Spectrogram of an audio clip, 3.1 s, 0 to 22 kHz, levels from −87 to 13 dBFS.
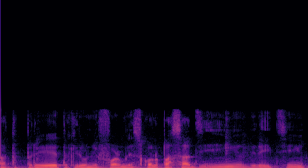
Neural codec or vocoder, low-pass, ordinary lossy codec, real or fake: none; none; none; real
